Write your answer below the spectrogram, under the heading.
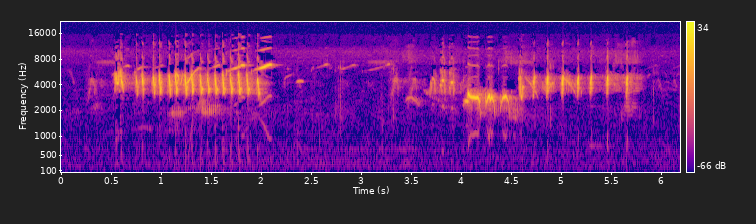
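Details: Sykes's lark song opening with a long, fast, ringing trill of many high notes. After a brief pause comes a lower, scratchy run and then a series of sharp, high chips.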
